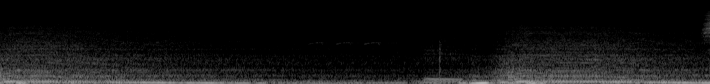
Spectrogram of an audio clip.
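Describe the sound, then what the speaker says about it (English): A 2013 Volkswagen Eos Komfort's 2-liter turbocharged four-cylinder idles and then revs up with no load, a steady engine drone that swells into a louder rise around the middle before settling back to idle. "So let's listen to this little Volkswagen four-cylinder."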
